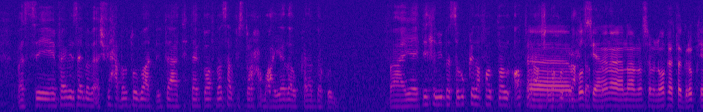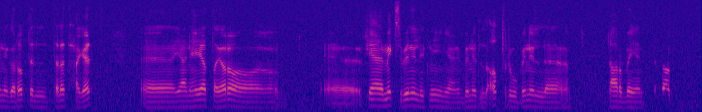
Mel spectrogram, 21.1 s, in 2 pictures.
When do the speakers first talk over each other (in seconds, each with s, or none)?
7.9 s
